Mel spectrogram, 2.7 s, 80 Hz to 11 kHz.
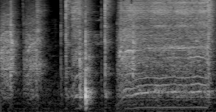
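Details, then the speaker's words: Restored Polaroid SX-70 cameras, one fitted with a brand new Mabuchi motor: short clicks, then an even high whirring gear run of about a second stopping cleanly; motor and gears cycle normally. "but they're all functional as you can see and hear it's interesting to hear the difference between the subtle types of Motors by the way in sx70 cameras"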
